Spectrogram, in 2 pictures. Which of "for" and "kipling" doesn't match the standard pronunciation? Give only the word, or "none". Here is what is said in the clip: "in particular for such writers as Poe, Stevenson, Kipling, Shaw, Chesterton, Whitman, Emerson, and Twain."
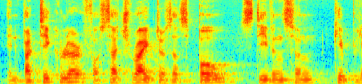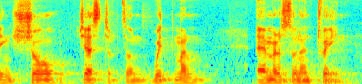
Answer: none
